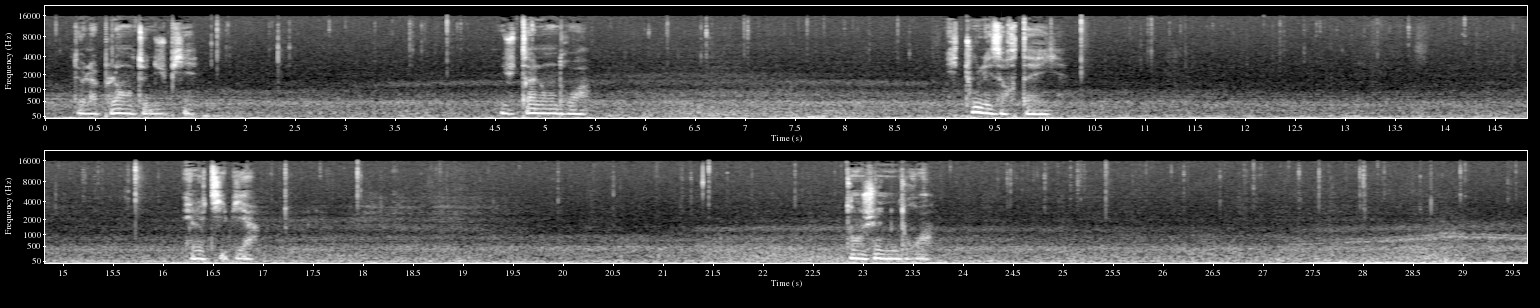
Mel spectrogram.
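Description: A wood fire crackles and pops steadily.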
